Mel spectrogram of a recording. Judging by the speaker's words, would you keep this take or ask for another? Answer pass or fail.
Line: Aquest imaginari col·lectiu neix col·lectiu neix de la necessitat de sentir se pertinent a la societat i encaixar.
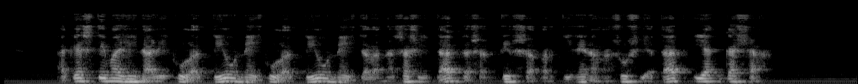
pass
